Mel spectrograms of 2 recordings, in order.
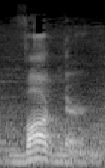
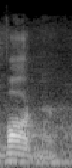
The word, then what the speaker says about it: Wagner: Uh, and the last one from the Orlando Magic, France Vagner, I believe, is how you say his name. It says Wagner, but I think he's French, so it's a Vagner.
